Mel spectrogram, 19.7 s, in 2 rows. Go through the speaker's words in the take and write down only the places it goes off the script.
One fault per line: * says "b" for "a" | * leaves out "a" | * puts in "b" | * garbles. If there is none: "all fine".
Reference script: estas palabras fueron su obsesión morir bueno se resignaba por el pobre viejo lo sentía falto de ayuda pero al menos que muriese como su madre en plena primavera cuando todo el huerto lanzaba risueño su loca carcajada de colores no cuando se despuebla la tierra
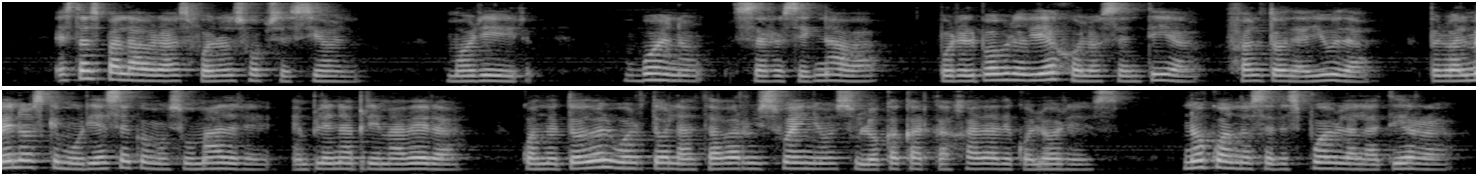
all fine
